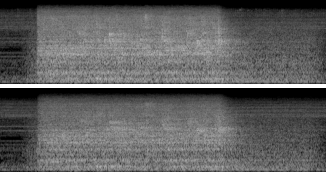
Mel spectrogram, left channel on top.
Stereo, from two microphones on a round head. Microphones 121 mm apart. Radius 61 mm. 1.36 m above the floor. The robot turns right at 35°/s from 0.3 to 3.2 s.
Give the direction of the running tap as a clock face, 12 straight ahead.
9 o'clock.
